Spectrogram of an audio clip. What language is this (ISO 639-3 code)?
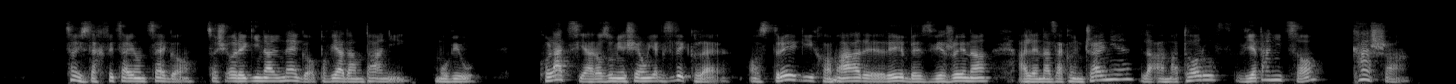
pol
